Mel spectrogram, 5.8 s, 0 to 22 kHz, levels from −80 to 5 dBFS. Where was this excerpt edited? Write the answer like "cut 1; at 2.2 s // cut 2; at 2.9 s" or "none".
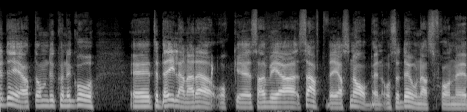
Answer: none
